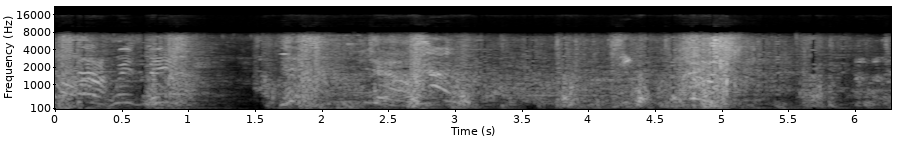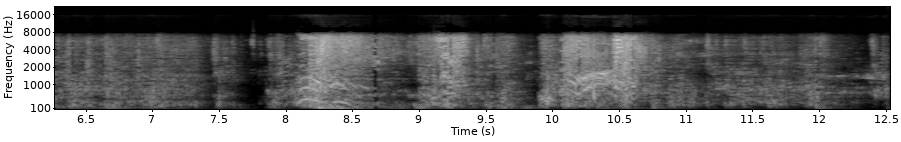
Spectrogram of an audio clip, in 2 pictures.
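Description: Swords clash and thud in a fight.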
